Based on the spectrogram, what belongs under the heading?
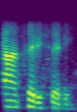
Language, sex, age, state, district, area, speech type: Kannada, female, 18-30, Karnataka, Chamarajanagar, rural, conversation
